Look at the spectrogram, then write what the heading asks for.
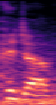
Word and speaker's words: hijab: Hijab.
